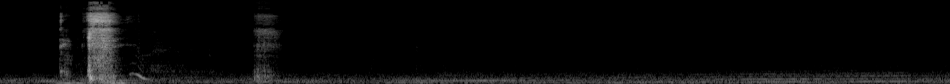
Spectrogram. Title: 5/1 - moooore allergy sneezes!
